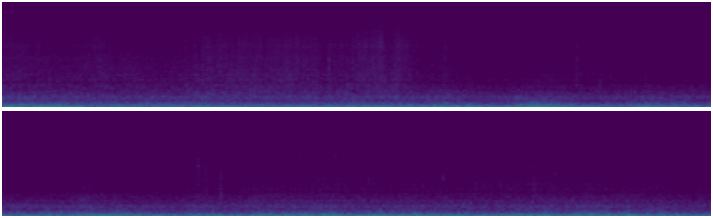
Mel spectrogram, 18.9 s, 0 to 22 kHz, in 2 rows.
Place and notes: In the car in the layby off the, Ipsden, Oxfordshire, UK - Layby with traffic, wind, rain on windscreen, and weather bass
I have been exploring the soundscape of my commute and listening specifically in my car along my most regularly driven route - the A4074. This is the sound inside the car in the middle of a windy and rainy storm, with the wind buffeting the vehicle and the passing wash of the traffic. It's a bit low as I had the mics down quite low to cope with the hardcore rumble of the road.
